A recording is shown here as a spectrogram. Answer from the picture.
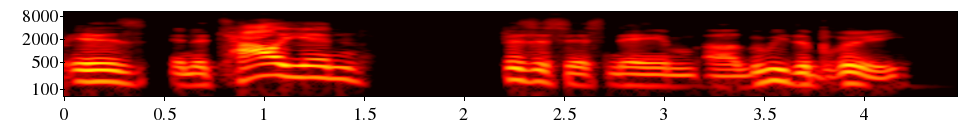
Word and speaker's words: de Broglie: an italian physicist named louis de bruy it's it's spelt de broglie but um french piedmontese and the the pronunciation is really weird it also doesn't matter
